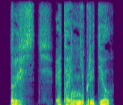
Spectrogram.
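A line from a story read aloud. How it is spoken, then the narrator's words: Muttered. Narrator (Russian): пробормотала Наталья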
